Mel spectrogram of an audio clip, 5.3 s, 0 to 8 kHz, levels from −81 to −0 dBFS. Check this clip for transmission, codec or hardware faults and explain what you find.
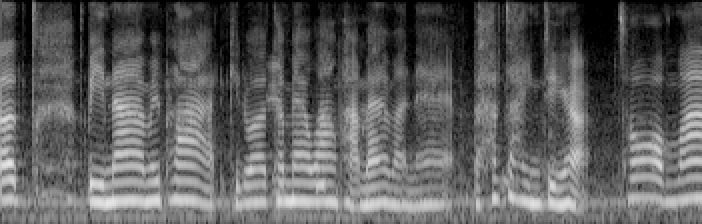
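Two faults turn up, both pointing at the far end's echo handling.

From 0.48 to 0.64 s there's an echo leak: a faint copy of the speech, roughly 25 dB down, trailing by 356 ms. That's likely a loudspeaker echo the canceller didn't fully remove.

From 1.82 to 4.21 s the speech is suppressed in double talk, turned down in stretches adding up to about two seconds, at worst by roughly 40 dB, likely as the canceller ducks the talker while the other side speaks. The top end stops at 8 kHz throughout, which fits the wideband call codec.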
